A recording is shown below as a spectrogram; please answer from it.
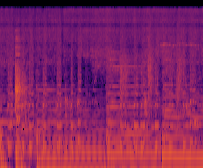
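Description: Chickpeas being stirred into sizzling masala in a non-stick kadai, with a spatula scraping the pan a few times. Quiet background music plays over it.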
